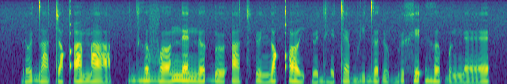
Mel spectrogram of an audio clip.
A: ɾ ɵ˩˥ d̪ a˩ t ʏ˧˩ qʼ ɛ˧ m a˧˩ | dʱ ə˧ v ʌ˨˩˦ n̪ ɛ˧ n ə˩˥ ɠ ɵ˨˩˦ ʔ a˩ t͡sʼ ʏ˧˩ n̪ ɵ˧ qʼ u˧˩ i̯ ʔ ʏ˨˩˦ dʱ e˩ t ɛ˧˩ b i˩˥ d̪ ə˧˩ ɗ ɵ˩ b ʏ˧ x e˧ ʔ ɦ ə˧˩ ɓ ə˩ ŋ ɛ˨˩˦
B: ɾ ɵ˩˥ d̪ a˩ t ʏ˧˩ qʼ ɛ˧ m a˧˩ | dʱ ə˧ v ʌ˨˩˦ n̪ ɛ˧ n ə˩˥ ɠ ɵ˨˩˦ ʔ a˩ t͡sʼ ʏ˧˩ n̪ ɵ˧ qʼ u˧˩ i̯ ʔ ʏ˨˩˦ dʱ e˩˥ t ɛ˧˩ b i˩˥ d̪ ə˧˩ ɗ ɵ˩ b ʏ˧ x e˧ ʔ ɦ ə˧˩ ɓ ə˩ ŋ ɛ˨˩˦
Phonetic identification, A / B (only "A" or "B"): A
